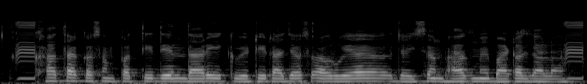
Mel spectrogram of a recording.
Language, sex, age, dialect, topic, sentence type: Bhojpuri, male, 18-24, Western, banking, statement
